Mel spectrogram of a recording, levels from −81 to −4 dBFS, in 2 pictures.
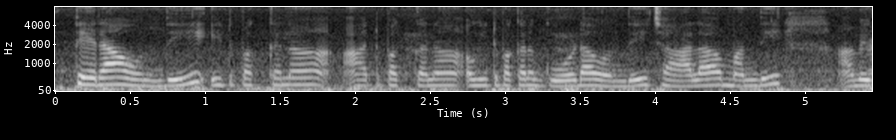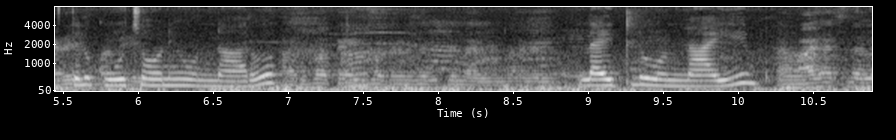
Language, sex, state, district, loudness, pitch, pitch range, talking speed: Telugu, female, Andhra Pradesh, Guntur, -25 LUFS, 220 Hz, 210-230 Hz, 95 wpm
